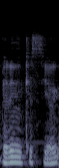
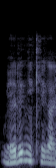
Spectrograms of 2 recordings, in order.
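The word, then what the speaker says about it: Wernicke: 독일이니까 웨르니케가 아니라 베라고 V자 발음이에요.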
